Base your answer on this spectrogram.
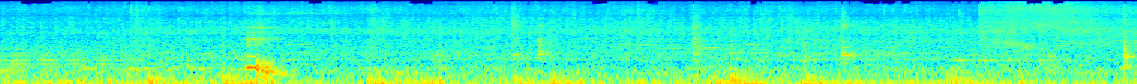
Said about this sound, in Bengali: চিংড়ি মাছগুলো দিয়ে দিলাম একটু কষানো হয়ে গেলে আমগুলো ছেড়ে দিলাম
